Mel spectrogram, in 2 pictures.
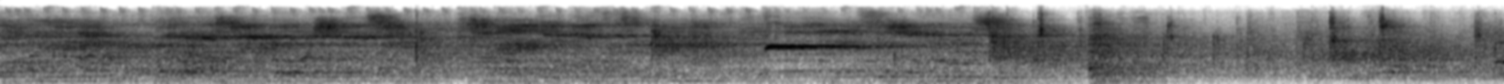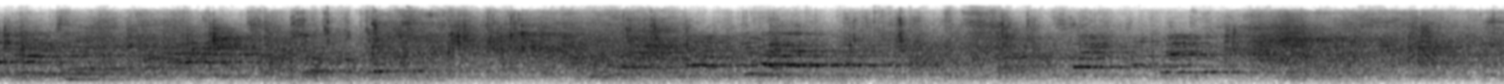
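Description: Ice hockey game in a large, echoing arena: players' voices calling, with pucks and sticks knocking against the boards and ice. A short shrill whistle sounds about eight seconds in.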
